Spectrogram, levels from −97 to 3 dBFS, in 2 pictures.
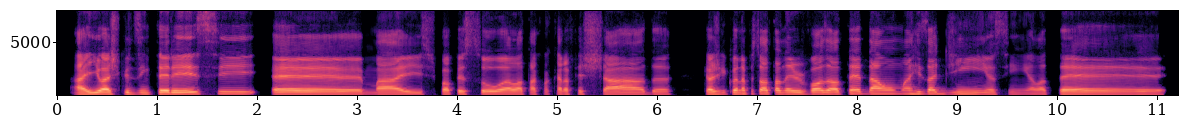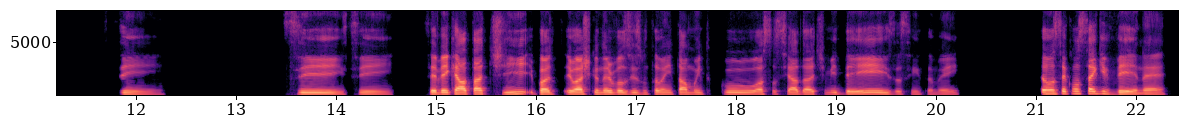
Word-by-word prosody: Aí 135 +2 +2
eu 150 - +7
acho 150 0 +4
que - - -16
o - - -2
desinteresse 165 +4 0
é, 150 -3 +1
mais, 135 0 -2
tipo, 140 - -5
a - - -2
pessoa 140 -1 -2
ela 140 0 0
está 140 - -7
com 145 - -18
a - - -23
cara 140 -1 -5
fechada, 145 +1 -4 0.3
que - - -10
eu - - +6
acho 140 - -1
que - - -12
quando 170 +4 -1
a - - 0
pessoa 180 0 -1
está 170 -1 -1
nervosa 155 +1 +1
ela 155 - +4
até 185 +3 -1
dá 175 -1 0
uma 175 0 -5
risadinha, 170 -3 -5
assim, 135 -2 -17
ela 120 0 -6
até 145 0 -3 0.8
sim. 135 -3 -5 1.3
Sim, 145 -3 +2
sim. 135 -2 -6 0.3
Você 155 - +6
vê 160 +1 +6
que 160 - +3
ela 165 - +10
está 170 +1 +5
tí 170 +2 -2
pod 150 -2 +5
eu 150 -1 +5
acho 150 0 +6
que 165 - -3
o - - -4
nervosismo 150 -1 +1
também 150 0 -1
está 150 +1 +2
muito 150 +1 -8
co 155 -2 -1
associada 145 0 -1
à 140 - +1
timidez, 150 0 0
assim, 135 +1 -13
também. 130 +2 -13 0.8
Então 180 - +6
você 190 +3 +2
consegue 205 0 +2
ver, 140 -5 +3
né. 125 +3 -2
150 Hz, 170 wpm, -24 LUFS, 140-160 Hz, 1.3 s, ela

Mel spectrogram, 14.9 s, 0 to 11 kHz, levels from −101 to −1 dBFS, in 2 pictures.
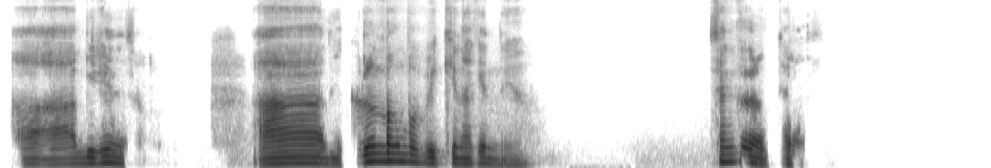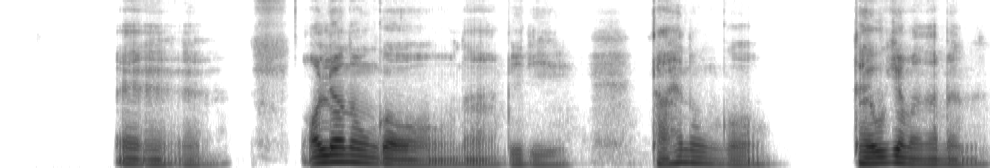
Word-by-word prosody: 아 100 0 -4
아, - - -2
미리 115 +3 0
해서. 120 -2 0 1.0
아, 115 +2 +2
네, 100 - -5
그런 145 +4 +2
방법이 150 -6 +2
있긴 110 -1 -3
하겠네요. 95 -5 -5 1.3
생각을 140 -2 0
못 100 - -2
해 100 - -2
봤어. 90 - -12 2.3
예예예. 90 -3 -8 0.8
얼려 130 +5 +8
놓은 130 -4 +2
거나 90 -2 -3
미리 90 -1 -13 0.6
다 100 - -4
해 115 +5 -2
놓은 115 -5 -4
거 85 -3 -9 0.8
데우기만 115 -3 +4
하면은 90 -2 -7
105 Hz, 200 characters per minute, -25 LUFS, 95-120 Hz, 2.3 s, 얼려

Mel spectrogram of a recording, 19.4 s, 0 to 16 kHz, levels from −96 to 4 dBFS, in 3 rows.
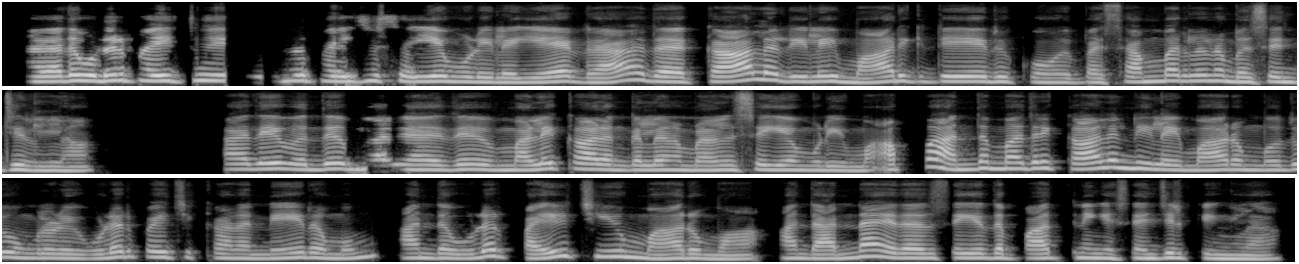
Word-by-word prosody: அதாவது 220 +3 +5
உடற்பயிற்சி, 245 0 +4 0.3
உடற்பயிற்சி 230 -1 0
செய்ய 220 0 +4
முடியல. 195 -3 0 0.2
ஏன்னா, 185 -4 +1 0.2
அந்த 220 -5 +3 0.2
காலநிலை 220 -2 +4 0.2
மாறிக்கிட்டே 215 +2 +1
இருக்கும். 195 -3 -4
இப்போ 180 +2 -5
சம்மர்ல 235 +4 0
நம்ம 210 -4 0
செஞ்சிர்லாம். 180 -4 -2 0.7
அதே 235 +1 +2
வந்து 220 +2 0
ம - - -3 0.2
க 215 - -1 0.2
இது 210 +3 -1 0.3
மழைக்காலங்கள்ல 210 -3 +1
நம்மளால 190 0 -1
செய்ய 200 -1 +1
முடியுமா? 175 -2 -4
அப்ப 215 +9 -17
அந்த 215 +5 -2
மாதிரி 255 +2 +1
காலநிலை 250 -4 +2
மாறும்போது 195 +1 -2
உங்களுடைய 190 -2 -3
உடற்பயிற்சிக்கான 220 -4 -4
நேரமும், 200 +1 -2 0.2
அந்த 195 -1 -3
உடற்பயிற்சியும் 250 +2 -2
மாறுமா? 170 -3 -2 0.3
அந்த 185 -1 -3
அண்ணா 235 +9 +2
ஏதாவது 195 -1 +1
செய்யிறத 195 0 0
பாத்து 190 +2 -2
நீங்க 190 -2 -1
செஞ்சிருக்கீங்களா? 180 -5 -2
210 Hz, 125 wpm, -23 LUFS, 190-230 Hz, 0.7 s, அதாவது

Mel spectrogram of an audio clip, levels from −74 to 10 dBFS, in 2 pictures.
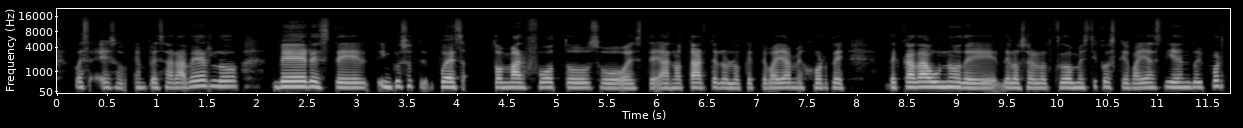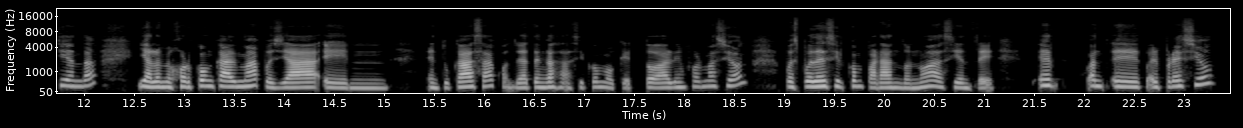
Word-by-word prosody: pues 210 -1 -6
eso, 195 -2 -7
empezar 195 0 -4
a - - +2
verlo, 235 0 +1 0.3
ver 225 +1 +6
este, 195 -2 0
incluso 230 +3 -2
t - - -12
puedes 210 -2 +2 0.3
tomar 200 -1 +3
fotos, 200 -1 -3
o 180 -1 -1
este 175 +1 -5
anotártelo, 190 +2 0
lo 180 -1 -3
que 185 - -6
te 185 +1 -8
vaya 195 +1 +1
mejor 185 0 -5
de 185 -2 -3 0.4
de 200 - -2
cada 210 +1 +6
uno 215 0 +3
de 185 -2 0
de - - -3
los 190 -2 -1
electrodomésticos 195 +3 -3
que 190 - -5
vayas 190 +1 -2
viendo, 205 -1 -1
y 205 - -2
por 245 0 -3
tienda. 260 +2 -1 0.4
Y 245 - +1
a 220 - +7
lo 215 0 +4
mejor 210 +1 +1
con 255 0 +2
calma, 235 +2 +5
pues 195 -6 -3
ya 200 +1 +7
en 180 -2 -3 0.3
en 190 -2 -4
tu 190 - -6
casa 230 +5 +4
cuando 195 -4 -7
ya 190 - +1
tengas 205 +1 +1
así 195 -1 -7
como 205 -1 -5
que - - -9
toda 195 -1 +2
la 205 - -2
información, 240 - -3 0.4
pues 220 -3 -1
puedes 230 0 +4
ir 235 -4 0
comparando, 195 -5 0
no 205 +6 0
así 220 -4 0
entre, 180 -2 -3 0.4
en, 275 0 +1 0.2
cuant 245 -3 -1
eh, 225 -2 +2
el 210 - -1
precio, 300 +10 -1
205 Hz, 170 wpm, -22 LUFS, 190-225 Hz, 0.4 s, a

